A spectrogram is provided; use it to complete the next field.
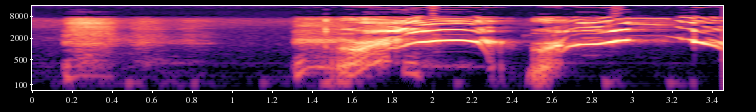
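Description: A pig grunts and oinks: a short rough grunt, a pause, then two loud, drawn-out squealing oinks in quick succession.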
